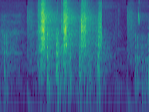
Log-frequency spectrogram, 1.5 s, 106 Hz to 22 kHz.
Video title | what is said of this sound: Sony A7 IV Unboxing & Controls | there's definitely something rattling inside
